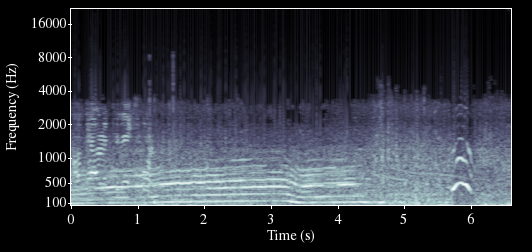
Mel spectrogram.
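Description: On an off-road course, a Ford Ranger Raptor engine pulls hard between turns, a loud, close, sustained drone. The pitch drops briefly midway before the revs build again, with a short whoosh near the end.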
